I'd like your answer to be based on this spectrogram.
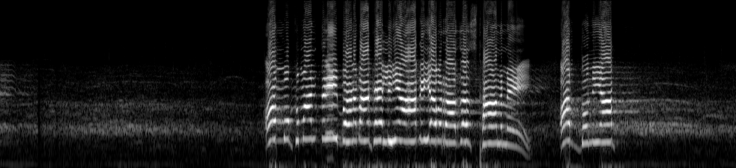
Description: A woman speaking to an audience who applaud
